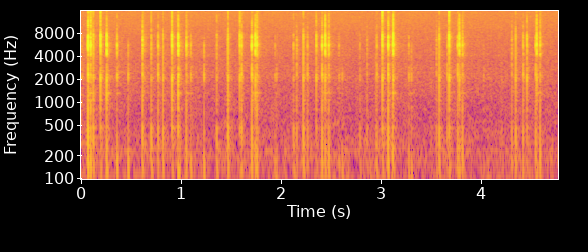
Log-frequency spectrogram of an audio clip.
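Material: Glass.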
